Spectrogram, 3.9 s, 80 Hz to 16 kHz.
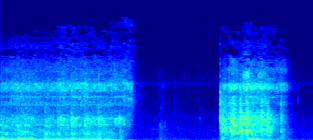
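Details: Neglected 2011 Yamaha FZ1 motorcycle, first start after sitting: a very loud exhaust bark rises through a hard rev, then after a short pause a second blip; the engine fires and runs.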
